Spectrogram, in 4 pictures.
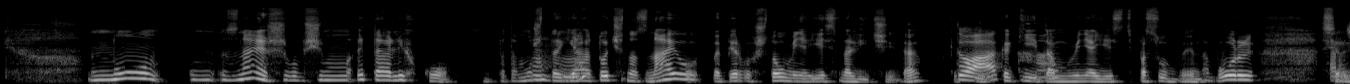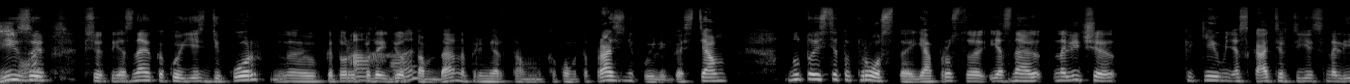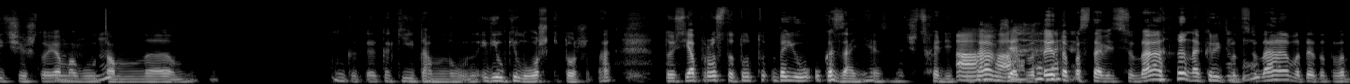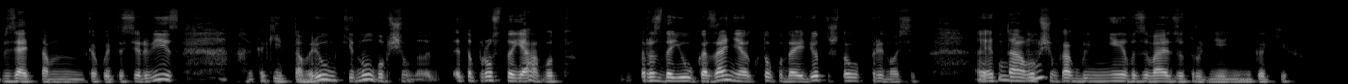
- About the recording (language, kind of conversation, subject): Russian, podcast, Как организовать готовку, чтобы не носиться по кухне в последний момент?
- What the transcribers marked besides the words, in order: tapping; laugh; chuckle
